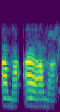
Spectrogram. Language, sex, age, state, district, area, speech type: Tamil, female, 60+, Tamil Nadu, Madurai, rural, conversation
